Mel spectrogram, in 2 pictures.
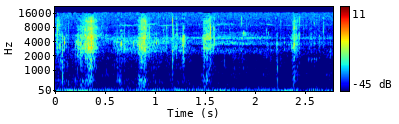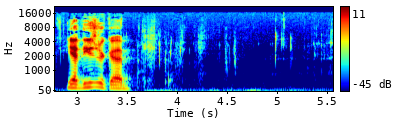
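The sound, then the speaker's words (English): Quiet crunching as someone chews crispy, salty Brussels sprout puffs, with a steady run of crisp bites before and after a short spoken remark in the middle. “Texture's great. You can hear how crunchy they are.”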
